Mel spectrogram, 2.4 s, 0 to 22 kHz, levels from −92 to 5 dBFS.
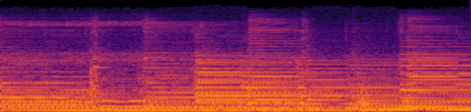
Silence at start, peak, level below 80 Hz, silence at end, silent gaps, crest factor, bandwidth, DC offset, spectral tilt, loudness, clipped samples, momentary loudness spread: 0 s; -4 dBFS; -26 dBFS; 0 s; none; 14 dB; 13.5 kHz; 0.4%; -6.5 dB/octave; -19 LUFS; under 0.1%; 3 LU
